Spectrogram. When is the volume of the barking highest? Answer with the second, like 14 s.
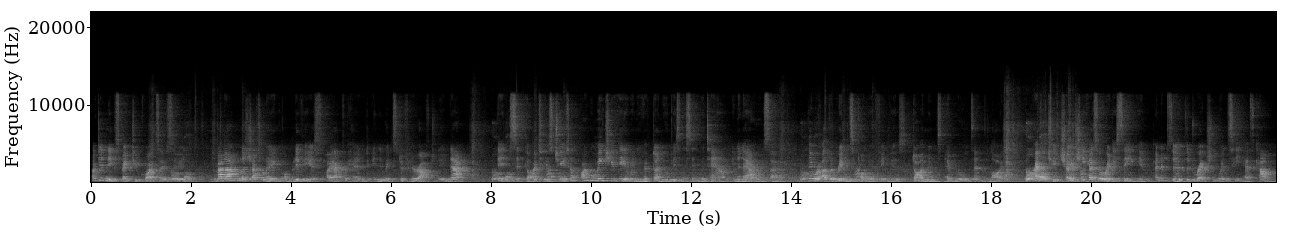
19 s.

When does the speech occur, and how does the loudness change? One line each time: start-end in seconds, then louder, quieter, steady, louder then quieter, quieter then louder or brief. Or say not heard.
0.0-23.6 steady.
